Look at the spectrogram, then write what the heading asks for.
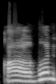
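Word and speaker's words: قلب: huruf nanti beda artinya qof dengan kaf akan berbeda artinya kalau kita tidak tepat dalam pengucapan. Misal kalau qolbun artinya hati, kalau kalbun artinya maaf anjing dalam bahasa Arab.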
